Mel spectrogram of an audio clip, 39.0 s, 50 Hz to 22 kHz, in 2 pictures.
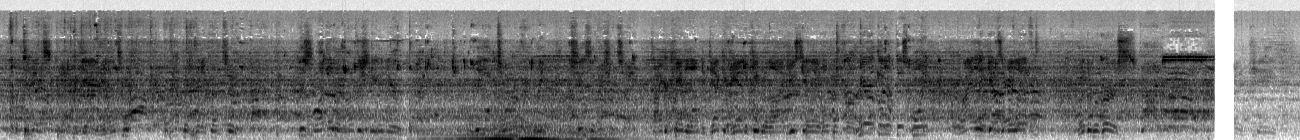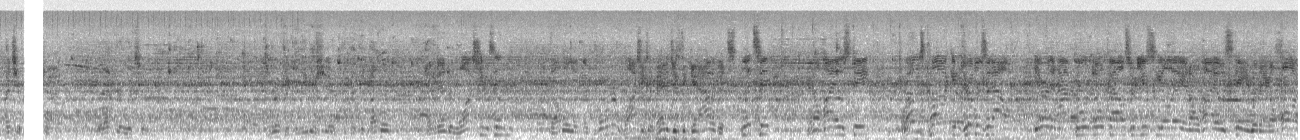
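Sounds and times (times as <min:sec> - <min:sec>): faint tv sports commentary: 0:00.0 - 0:39.0.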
